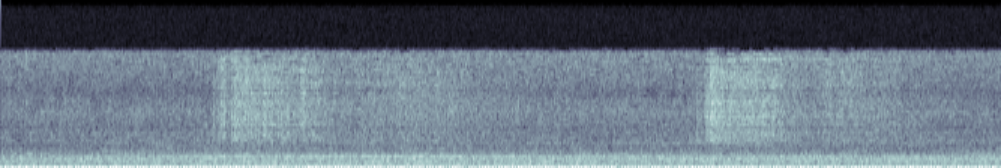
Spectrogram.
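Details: Lumpy, uneven idle with irregular low thumps and clatter from a Mitsubishi Evo VIII with tuned cams; MAF and intake clean, regularly serviced, rough idle cause unknown.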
